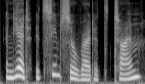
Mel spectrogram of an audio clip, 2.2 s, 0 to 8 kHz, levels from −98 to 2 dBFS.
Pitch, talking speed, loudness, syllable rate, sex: 225 Hz, 245 wpm, -19 LUFS, 5.3 syllables/s, female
